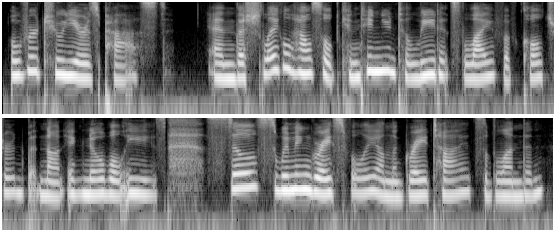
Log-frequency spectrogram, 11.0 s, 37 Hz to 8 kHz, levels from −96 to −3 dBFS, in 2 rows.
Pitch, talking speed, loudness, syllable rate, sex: 230 Hz, 150 wpm, -17 LUFS, 4.5 syllables/s, female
